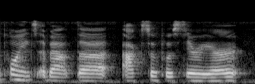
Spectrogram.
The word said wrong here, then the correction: occiput posterior: Is that how you say it? – Occiput posterior, or we just call it OP.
